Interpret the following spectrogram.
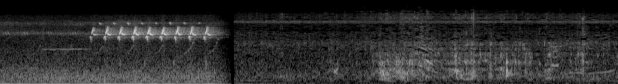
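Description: A bird singing a quick run of about nine repeated high notes. After an abrupt cut, water lapping with irregular small splashes at the surface.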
